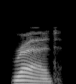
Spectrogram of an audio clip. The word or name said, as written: red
